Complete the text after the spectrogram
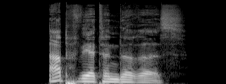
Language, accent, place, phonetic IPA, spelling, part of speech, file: German, Germany, Berlin, [ˈapˌveːɐ̯tn̩dəʁəs], abwertenderes, adjective, De-abwertenderes.ogg
- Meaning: strong/mixed nominative/accusative neuter singular comparative degree of abwertend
